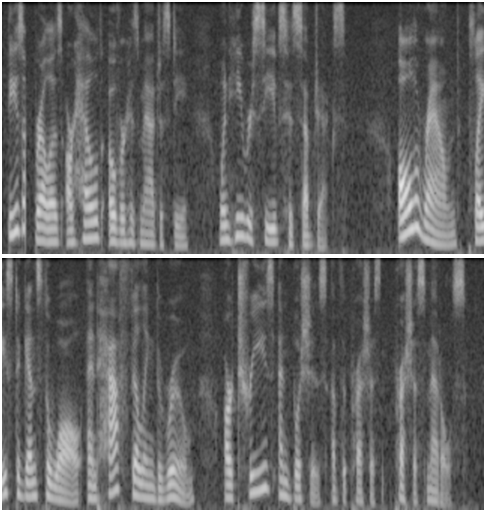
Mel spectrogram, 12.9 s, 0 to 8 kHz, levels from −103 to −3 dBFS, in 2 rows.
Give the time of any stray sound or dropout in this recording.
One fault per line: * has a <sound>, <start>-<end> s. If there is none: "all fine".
* has a dropout, 0.3-0.4 s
